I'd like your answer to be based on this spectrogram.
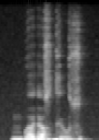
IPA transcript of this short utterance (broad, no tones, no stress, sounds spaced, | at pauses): m b ə ɾʲ ɒ z ɡʲ u z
